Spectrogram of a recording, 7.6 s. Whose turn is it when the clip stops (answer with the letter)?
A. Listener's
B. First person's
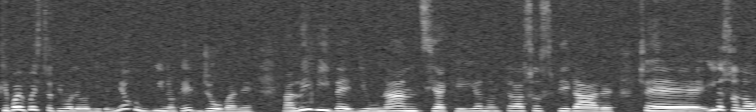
B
